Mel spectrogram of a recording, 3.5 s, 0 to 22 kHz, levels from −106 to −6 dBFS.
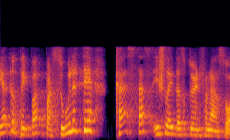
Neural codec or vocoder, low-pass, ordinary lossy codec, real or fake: codec, 16 kHz in and 24 kHz out, 0.9 kbps, LongCat-Audio-Codec, fine tuned four codebook decoder; 5.4 kHz; MP3, 48 kbps; fake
